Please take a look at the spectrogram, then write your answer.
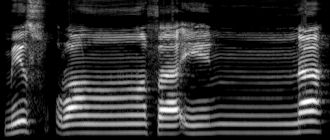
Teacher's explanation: نون مشدد ہے تو آواز ناک میں چھپائیں گے، غنہ کریں گے · تنوین کے بعد فا ہے تو یہاں اخفا کریں گے ، مصرا فإن، نون مشدد ہے تو آواز ناک میں چھپائیں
